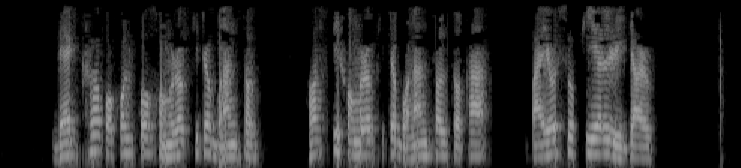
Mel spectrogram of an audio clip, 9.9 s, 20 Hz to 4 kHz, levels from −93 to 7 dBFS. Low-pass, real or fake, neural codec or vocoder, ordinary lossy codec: 3.6 kHz; real; none; MP3, 16 kbps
